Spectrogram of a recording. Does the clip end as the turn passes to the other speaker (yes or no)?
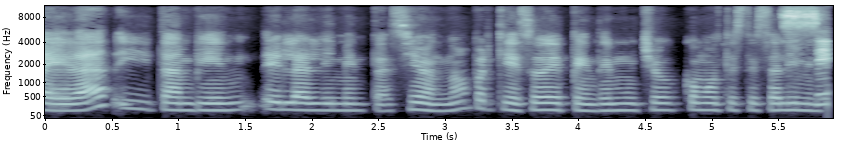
yes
